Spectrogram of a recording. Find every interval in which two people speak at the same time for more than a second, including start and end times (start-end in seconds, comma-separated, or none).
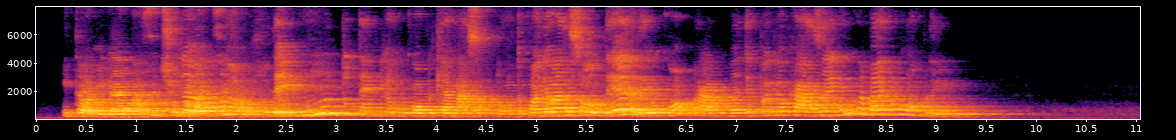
1.4-2.6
